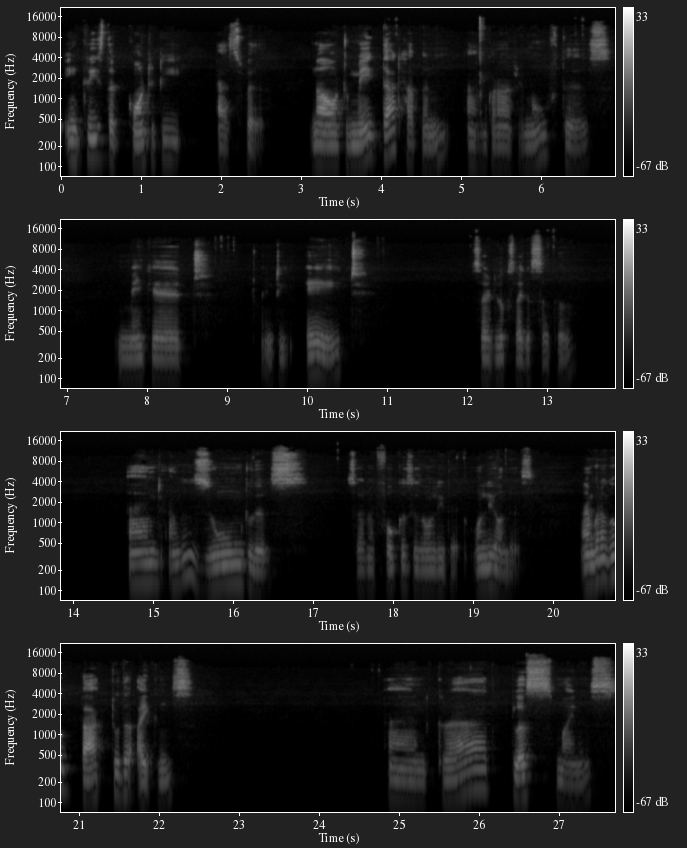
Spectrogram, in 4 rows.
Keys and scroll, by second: 10.3-11.1 typing, 21.8 super+`.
